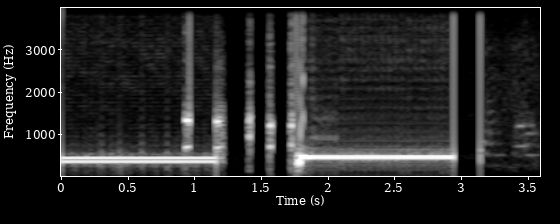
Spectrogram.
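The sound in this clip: Telephone line tones during a call transfer: a steady held tone breaks into a few short clicks, then another long, even tone plays before cutting off, followed by faint brief blips.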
